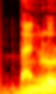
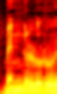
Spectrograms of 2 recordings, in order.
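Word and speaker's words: Bengaluru: as locals okay right Bangalore was the angelized version from the British bangaluru is the right pronunciation of it okay it has multiple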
